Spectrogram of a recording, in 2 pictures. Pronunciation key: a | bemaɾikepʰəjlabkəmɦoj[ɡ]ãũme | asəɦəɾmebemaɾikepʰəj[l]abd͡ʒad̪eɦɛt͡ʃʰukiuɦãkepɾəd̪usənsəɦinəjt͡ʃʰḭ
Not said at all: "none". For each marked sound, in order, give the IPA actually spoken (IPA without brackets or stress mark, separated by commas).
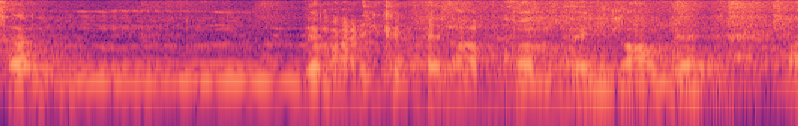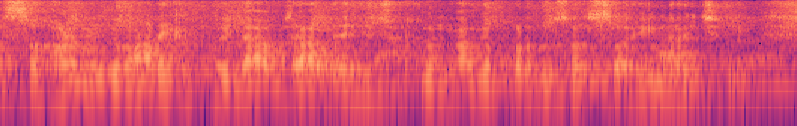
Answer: ɡ, l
